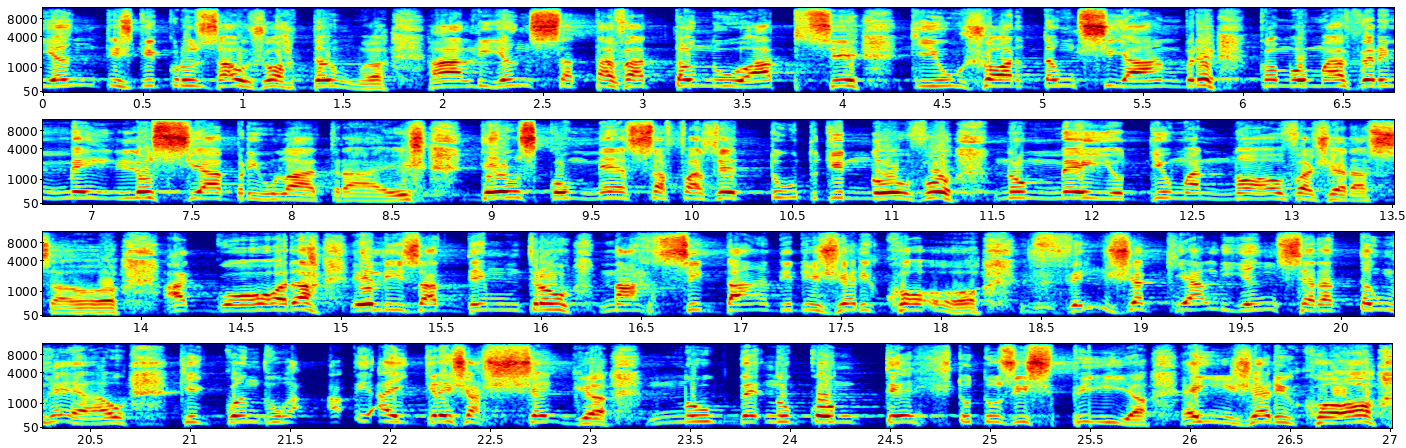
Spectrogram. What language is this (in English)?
Portuguese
